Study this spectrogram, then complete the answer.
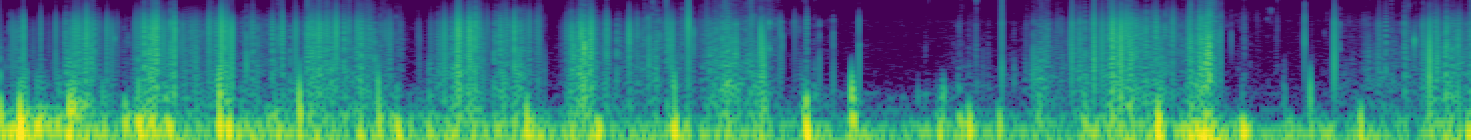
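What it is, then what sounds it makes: Silicone ear rubbed by fingertips. Fingertips rub and scratch a white silicone ear mounted on a plastic binaural microphone. The result is a close, dense run of soft scratching and rustling with a heavy low-end rumble and brief brighter crackles. Louder thumps come near the start and around the six-second mark.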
